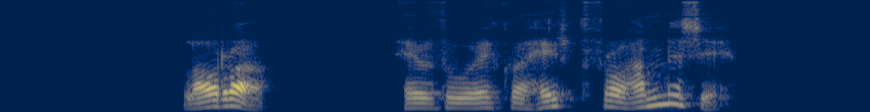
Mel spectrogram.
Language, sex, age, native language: Icelandic, male, 20-29, Icelandic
